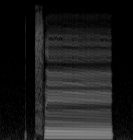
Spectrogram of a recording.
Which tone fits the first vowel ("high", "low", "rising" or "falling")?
falling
